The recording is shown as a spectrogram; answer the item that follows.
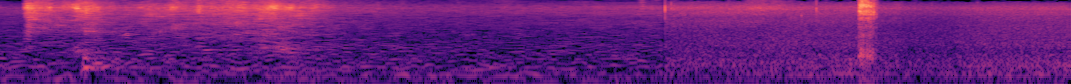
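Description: A released bass drops from a wall and splashes into the river about a second in. Rustling and handling noise from the camera being moved follows, with a short sharp knock near the end.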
